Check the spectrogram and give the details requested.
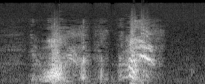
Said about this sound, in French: C'est un éternuement.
